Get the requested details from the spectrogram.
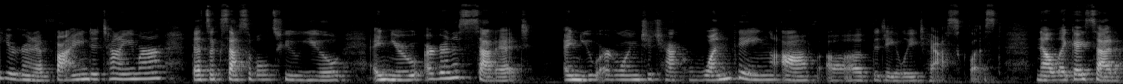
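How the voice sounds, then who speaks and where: A woman's voice: medium pitch, sharp tone. A woman who hosts a cleaning channel, talking to camera in a casual, encouraging way with frequent ums and restarts. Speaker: cleaning coach and host. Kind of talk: casual instructional talk to camera.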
